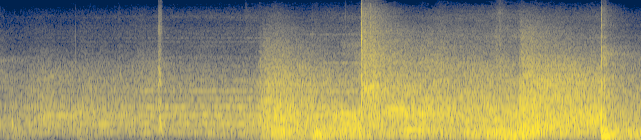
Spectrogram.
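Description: Background music, with a scooter's wheels rolling over a skatepark ramp, growing louder from about two and a half seconds in, and a sharp click about a second later.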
